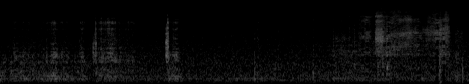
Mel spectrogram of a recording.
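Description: Fingers rubbing and brushing against the paper page of a comic trade paperback: a few short, soft rubs and a light tick, then a longer rub near the end.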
